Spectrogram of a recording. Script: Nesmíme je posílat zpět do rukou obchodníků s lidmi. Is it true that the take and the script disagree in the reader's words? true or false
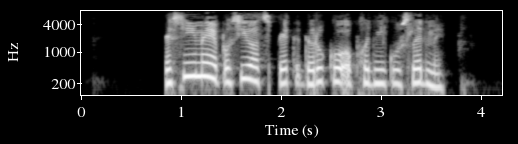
false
